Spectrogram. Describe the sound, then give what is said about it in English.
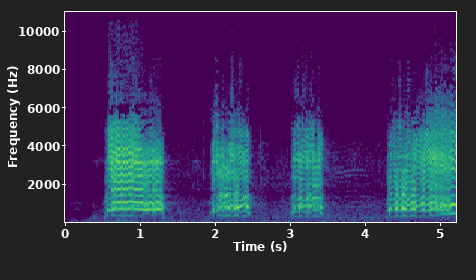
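A goat bleats four times in a row, loud, each call a wavering, nasal cry lasting about half a second to a second, separated by short pauses with no talking. “Or it was just a goat in the background, who knows?”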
